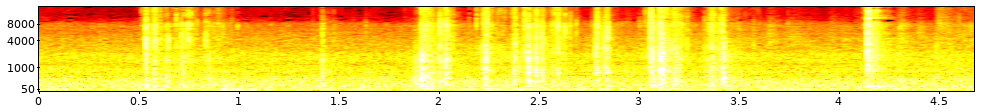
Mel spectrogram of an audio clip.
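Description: A blade cuts open a mail package, with a series of short, close tearing and crackling bursts in an irregular rhythm against a quiet background.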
